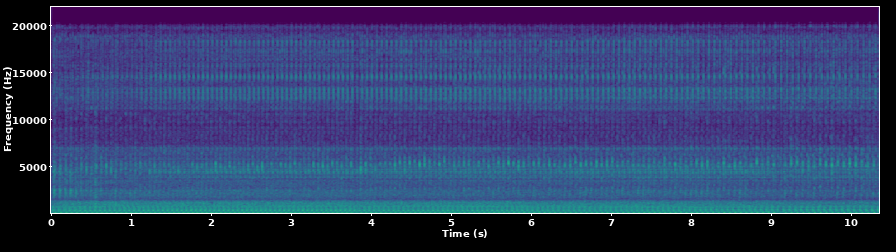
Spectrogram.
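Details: Murray lawn mower with spare replacement engine, started after repeated priming: steady, even single-cylinder putter with no misses or knocks, holding speed; running healthy.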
